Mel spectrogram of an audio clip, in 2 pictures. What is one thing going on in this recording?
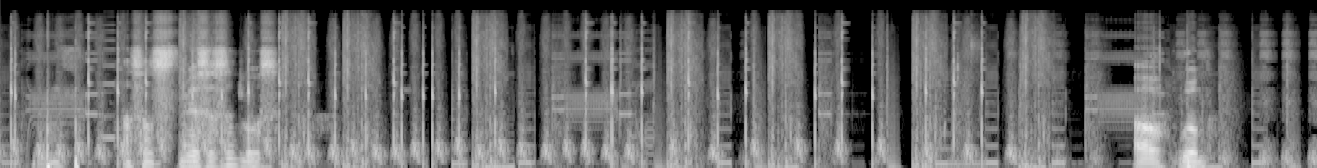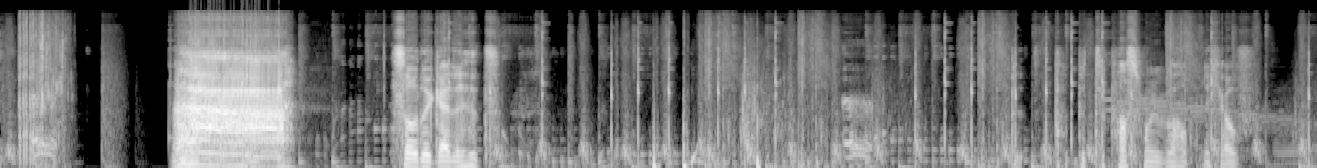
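Digging in a video game clicks and crunches in quick bursts.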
